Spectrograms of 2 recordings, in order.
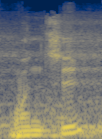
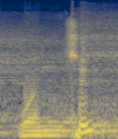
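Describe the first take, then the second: Both takes have the same delivery.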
